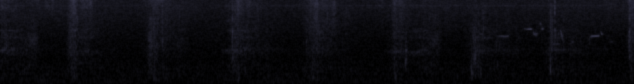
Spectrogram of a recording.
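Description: Footsteps crunch steadily through tall grass.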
